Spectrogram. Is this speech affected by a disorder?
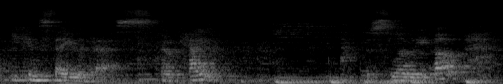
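No.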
